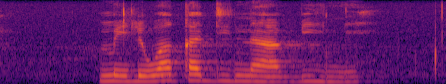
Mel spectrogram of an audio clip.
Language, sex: Northern Sotho, female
